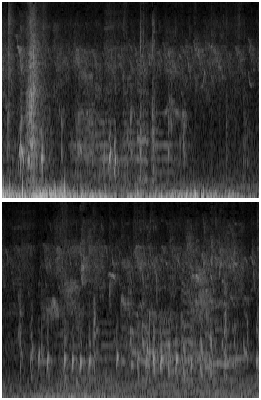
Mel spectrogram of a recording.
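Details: Red junglefowl on a farm in Cambodia clucking in short, quick, mid-pitched notes, several birds overlapping, with a low rumble of wind or handling noise early on.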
